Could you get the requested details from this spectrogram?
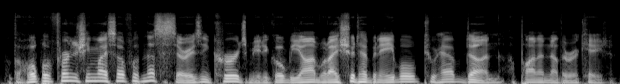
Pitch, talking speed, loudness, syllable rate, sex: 105 Hz, 240 wpm, -17 LUFS, 6.7 syllables/s, male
